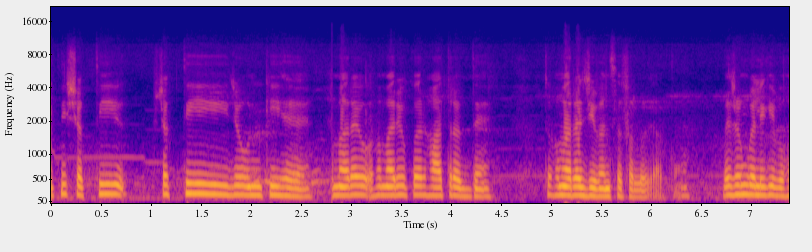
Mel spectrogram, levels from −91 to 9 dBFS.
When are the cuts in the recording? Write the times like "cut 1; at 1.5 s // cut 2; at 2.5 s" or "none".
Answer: cut 1; at 2.8 s

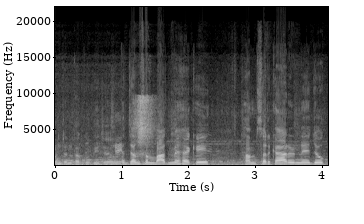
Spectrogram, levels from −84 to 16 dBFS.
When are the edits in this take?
cut 1; at 1.0 s

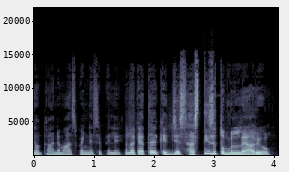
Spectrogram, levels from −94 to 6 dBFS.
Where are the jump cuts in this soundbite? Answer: cut 1; at 1.5 s

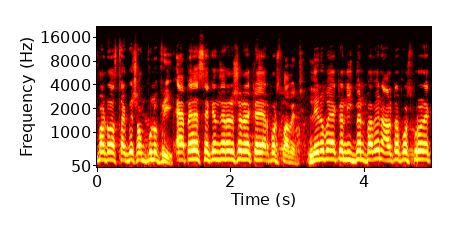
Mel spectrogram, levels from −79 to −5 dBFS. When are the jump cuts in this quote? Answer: cut 1; at 1.2 s // cut 2; at 3.0 s

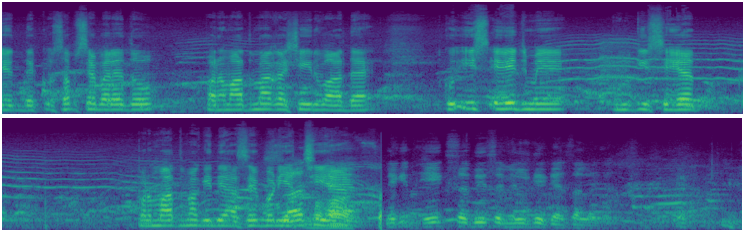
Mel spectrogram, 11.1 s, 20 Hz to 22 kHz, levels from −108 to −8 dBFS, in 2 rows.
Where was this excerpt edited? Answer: cut 1; at 8.3 s

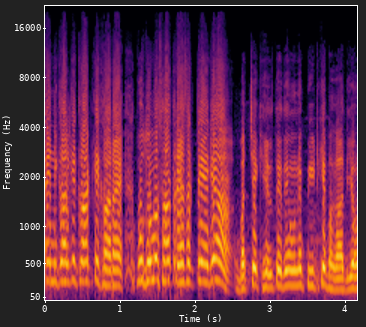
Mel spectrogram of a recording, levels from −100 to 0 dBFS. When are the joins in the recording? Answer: cut 1; at 2.5 s

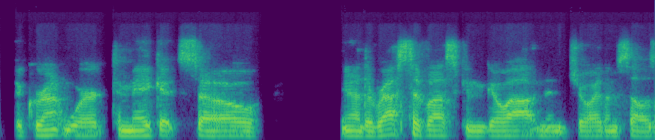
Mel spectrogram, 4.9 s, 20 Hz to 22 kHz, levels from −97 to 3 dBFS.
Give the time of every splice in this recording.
none

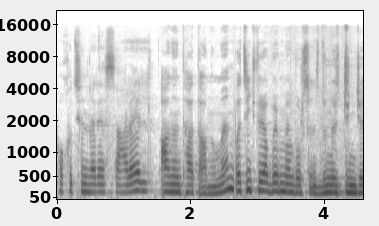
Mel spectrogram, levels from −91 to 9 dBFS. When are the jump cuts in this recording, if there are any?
cut 1; at 1.5 s // cut 2; at 2.7 s

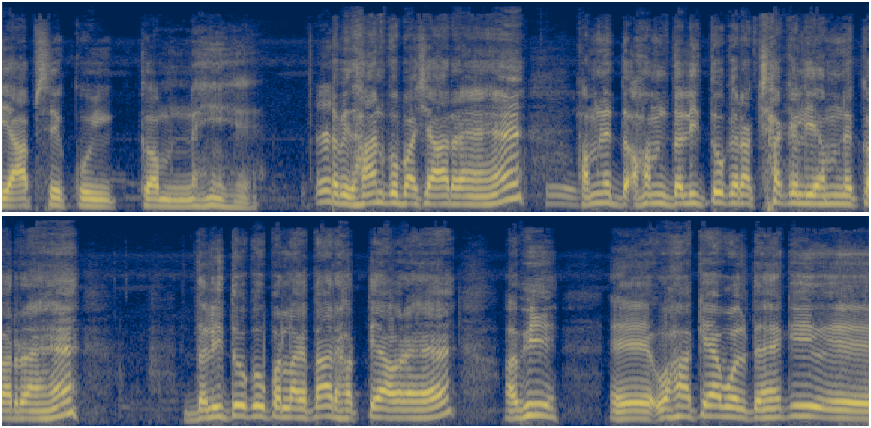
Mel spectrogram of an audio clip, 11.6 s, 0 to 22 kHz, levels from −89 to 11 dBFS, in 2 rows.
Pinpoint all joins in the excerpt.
cut 1; at 2.2 s

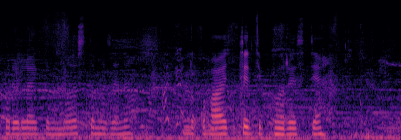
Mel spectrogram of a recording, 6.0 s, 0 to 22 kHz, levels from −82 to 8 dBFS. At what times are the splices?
none

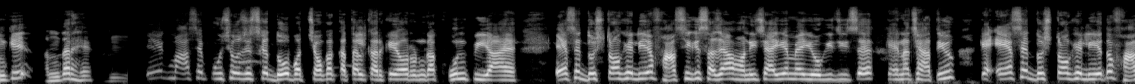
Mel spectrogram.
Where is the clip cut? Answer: cut 1; at 1.1 s // cut 2; at 8.9 s

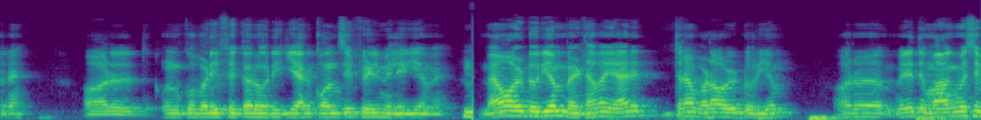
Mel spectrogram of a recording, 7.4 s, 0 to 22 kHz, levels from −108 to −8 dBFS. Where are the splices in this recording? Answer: cut 1; at 3.5 s

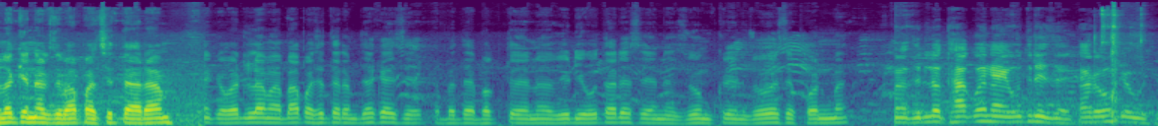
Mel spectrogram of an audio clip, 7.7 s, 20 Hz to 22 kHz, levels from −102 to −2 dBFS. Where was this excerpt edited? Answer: cut 1; at 1.4 s // cut 2; at 6.0 s

